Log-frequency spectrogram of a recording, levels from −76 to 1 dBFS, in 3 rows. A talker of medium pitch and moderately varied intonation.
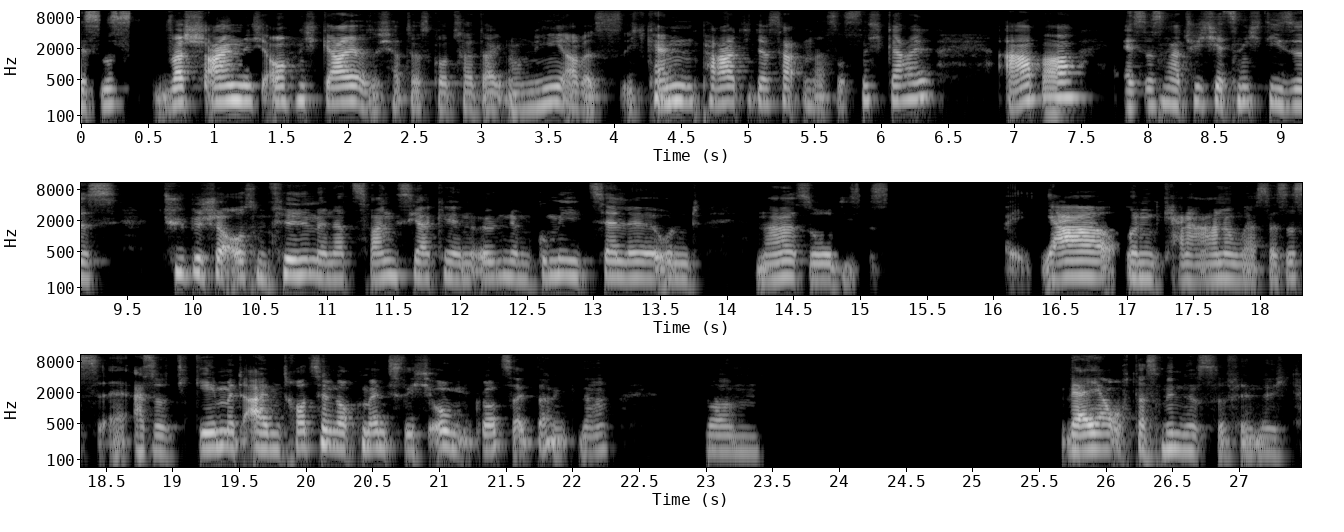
Yes: medium, 165 Hz; average, 3.0 semitones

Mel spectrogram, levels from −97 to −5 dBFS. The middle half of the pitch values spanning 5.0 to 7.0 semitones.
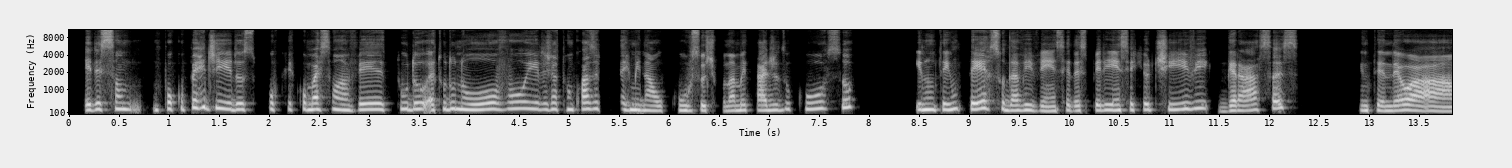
No: average, 3.4 semitones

